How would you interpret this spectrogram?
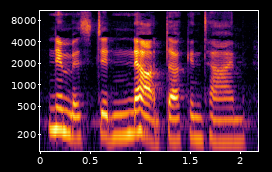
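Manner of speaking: usual speaking voice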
